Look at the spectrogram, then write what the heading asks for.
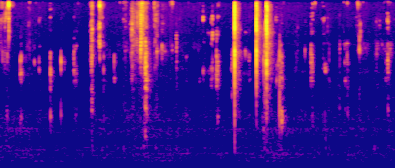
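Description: A person biting into and chewing a soft, oily fish-cake-like snack: faint, irregular mouth clicks and smacks.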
